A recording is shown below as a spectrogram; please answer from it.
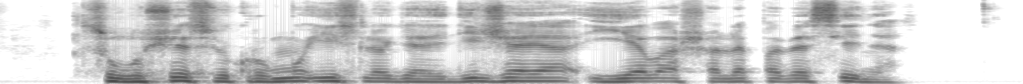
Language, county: Lithuanian, Utena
